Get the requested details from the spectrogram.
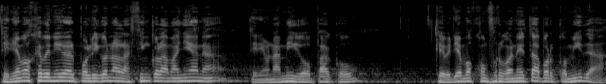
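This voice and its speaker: Fairly high in pitch, a man speaks at a very fast pace. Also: ordinary pitch variation. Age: 70s. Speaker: parishioner giving testimony. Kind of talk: testimony.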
